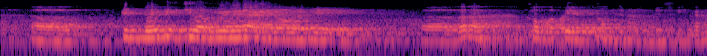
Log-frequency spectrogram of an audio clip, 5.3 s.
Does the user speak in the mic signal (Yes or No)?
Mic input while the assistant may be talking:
Yes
